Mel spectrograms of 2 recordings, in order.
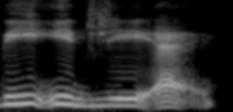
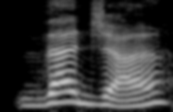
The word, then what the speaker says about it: Vega: There's a like a green protein company and it's spelled ve ga. That can be pronounced vea like vegetarian. Okay. Vega like vegan or Vega like the car from the 70s.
